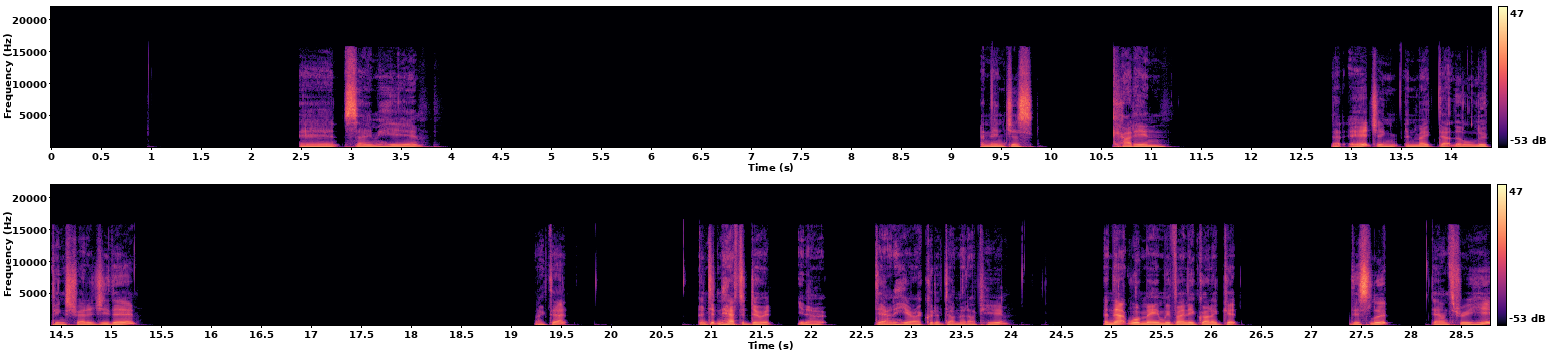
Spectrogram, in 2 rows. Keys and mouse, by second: 1.0 m, 2.0 middle click, 2.9 click, 3.4 shift+click, 4.8 m, 6.2 drag, 6.6-7.0 shift+drag, 8.2 m, 8.7 middle click, 9.9 k, 13.5 1, 15.6 g, 16.2 g, 16.5 click, 17.1 click, 17.6 g, 17.7 g, 18.5 click, 19.7-20.1 shift+middle drag, 20.3 middle click, 24.2 middle click, 24.8-25.1 shift+middle drag.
